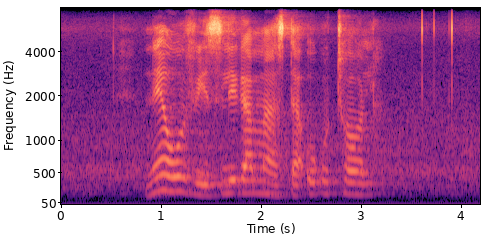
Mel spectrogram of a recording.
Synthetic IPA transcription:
nɛɦovisilik̬amastʼaʔuk̬utʰɔːla

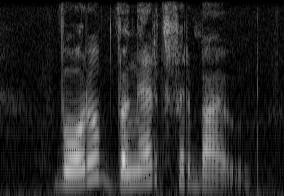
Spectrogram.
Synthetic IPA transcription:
vɑːɾɔpvəŋərtfərbœw

